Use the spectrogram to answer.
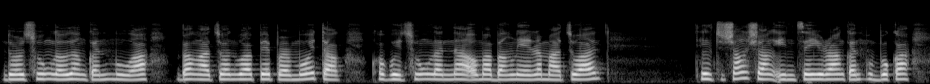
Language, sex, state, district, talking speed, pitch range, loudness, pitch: Mizo, female, Mizoram, Aizawl, 195 wpm, 225-240 Hz, -14 LUFS, 235 Hz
